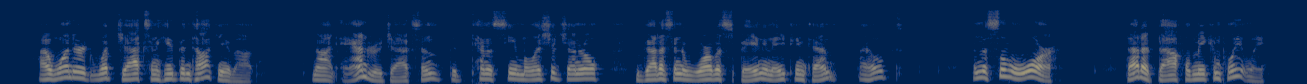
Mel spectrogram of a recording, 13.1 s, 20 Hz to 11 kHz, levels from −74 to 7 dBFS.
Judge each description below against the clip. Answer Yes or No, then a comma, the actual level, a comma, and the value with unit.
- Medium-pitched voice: Yes, medium, 155 Hz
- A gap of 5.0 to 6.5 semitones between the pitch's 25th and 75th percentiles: No, average, 3.4 semitones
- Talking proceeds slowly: No, average, 165 wpm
